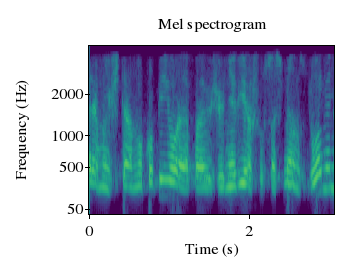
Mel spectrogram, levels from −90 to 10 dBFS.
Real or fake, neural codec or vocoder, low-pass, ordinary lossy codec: fake; vocoder, 22.05 kHz, 80 mel bands, Vocos; 3.6 kHz; MP3, 32 kbps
